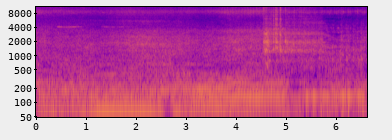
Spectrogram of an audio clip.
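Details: Bajaj Kawasaki CT 125, about 3 years old, which died when hot; after cylinder head overhaul for poor compression and carb cleaning: single-cylinder holds a smooth, even idle with no stumbling or dying; sounds healthy.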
